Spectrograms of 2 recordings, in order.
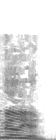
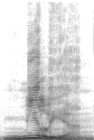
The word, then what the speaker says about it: million: 9 million. E o bilhão é billion. Percebe uma coisa? Eu não tô falando million, eu tô falando million. A pronúncia é como se fosse um E aqui, ó.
